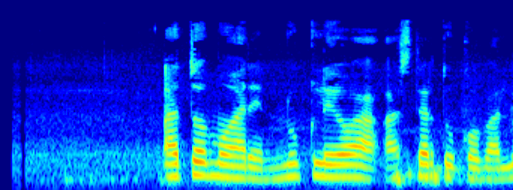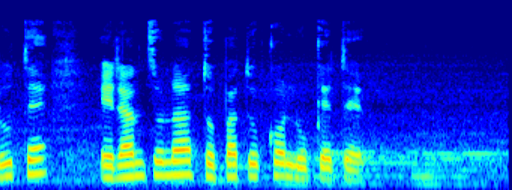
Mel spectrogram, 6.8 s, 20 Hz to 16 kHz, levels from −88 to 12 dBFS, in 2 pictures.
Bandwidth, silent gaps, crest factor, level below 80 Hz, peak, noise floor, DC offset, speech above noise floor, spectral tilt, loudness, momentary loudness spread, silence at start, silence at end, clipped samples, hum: 11.5 kHz; none; 18 dB; -72 dBFS; -6 dBFS; -51 dBFS; under 0.1%; 28 dB; -6 dB/octave; -24 LUFS; 9 LU; 1.1 s; 0.2 s; under 0.1%; none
